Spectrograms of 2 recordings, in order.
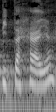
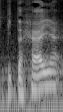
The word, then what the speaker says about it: pitahaya: el caso de Yucatán la H no es muda suena como J entonces pitahaya en maya se llama pitahaya pero es una forma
